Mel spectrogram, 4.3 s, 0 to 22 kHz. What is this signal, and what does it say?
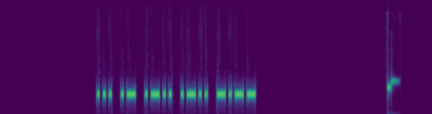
Morse code, heard as a keyed tone, about 40 wpm, 700 Hz. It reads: SALLY
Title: USA Common Names - Max 5 Letters - 40wpm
